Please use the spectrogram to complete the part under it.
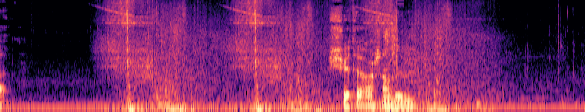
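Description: An energy weapon hums and crackles as it fires.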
